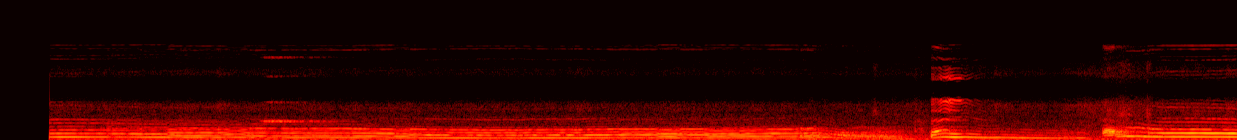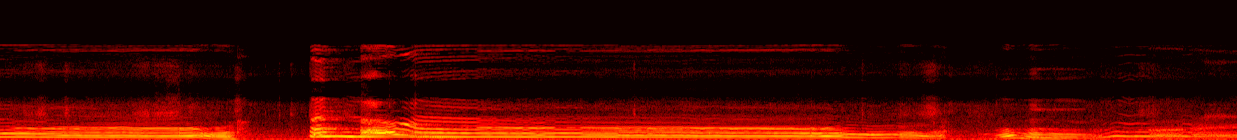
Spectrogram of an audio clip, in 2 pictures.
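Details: Almost seven-year-old male Yorkshire Terrier howling along when his owners howl or make weird noises, really getting into it; long sustained tonal howls, first level then sliding up and down in pitch, with a steady low hum underneath.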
